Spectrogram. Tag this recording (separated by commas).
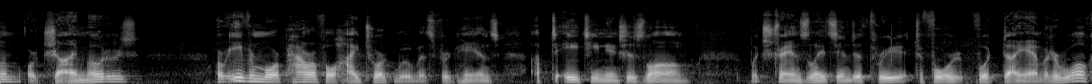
Speech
